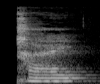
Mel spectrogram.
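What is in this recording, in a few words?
"hai", Chinese, tone 1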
